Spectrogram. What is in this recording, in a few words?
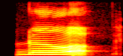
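"cola", Mandarin Chinese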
